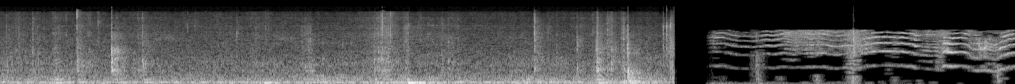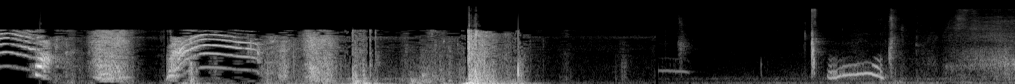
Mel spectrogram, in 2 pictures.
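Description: A cat meowing over and over in drawn-out calls that rise and fall in pitch, several in a row in the middle, and one more near the end. Before the calls there are several seconds of dense noise with a few knocks.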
